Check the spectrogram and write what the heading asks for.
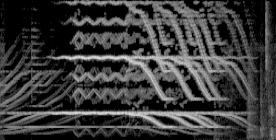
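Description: Electronic comic sound effect, siren-like: a cluster of high tones that hold steady with a brief wobbling tone early on, then slide down one after another and fade out near the end.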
